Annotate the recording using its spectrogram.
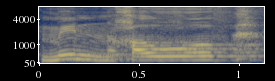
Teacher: اور من خوف کے اندر اظہار حلقی ہو رہا ہے، یعنی کہ نون ساکن کے بعد حروف حلقی کے 6 حروف میں سے خ آ رہا ہے تو وہاں پر ہم گننا نہیں کریں گے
